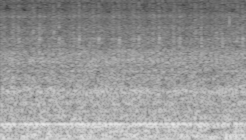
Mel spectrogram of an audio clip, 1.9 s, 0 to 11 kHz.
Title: Audi A4 b8 engine Cylinder2 misfire#audi#misfire#car#mechanic#b8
